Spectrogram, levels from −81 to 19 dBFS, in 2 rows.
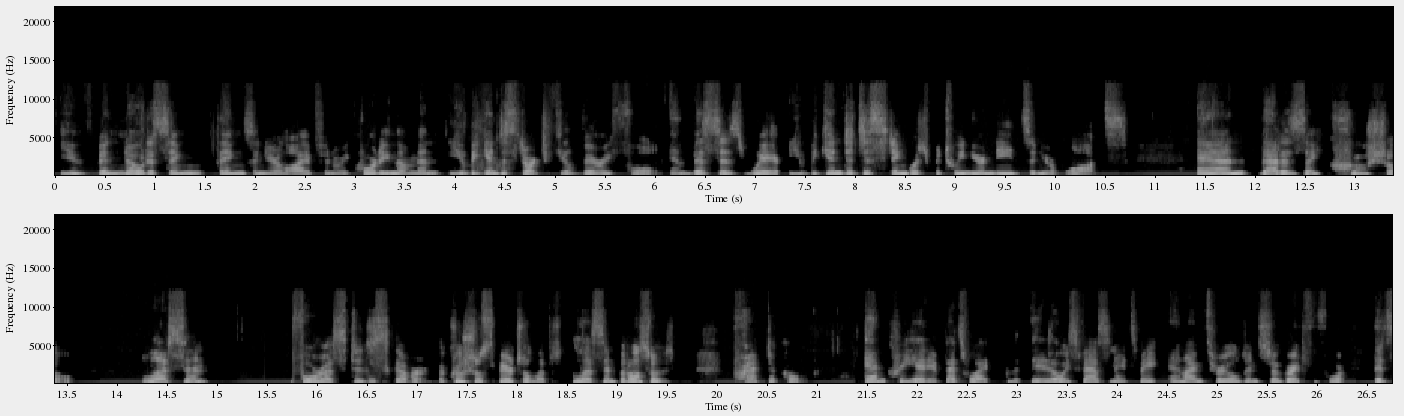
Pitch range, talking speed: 130-185 Hz, 150 wpm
